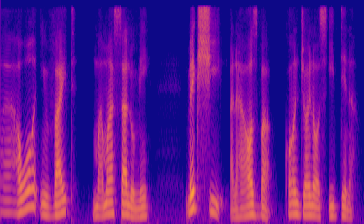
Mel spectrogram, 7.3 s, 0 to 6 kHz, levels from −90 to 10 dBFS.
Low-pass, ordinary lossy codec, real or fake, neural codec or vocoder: 5.4 kHz; MP3, 48 kbps; fake; codec, 16 kHz, about 1 kbps, DyCAST, with the encoder's durations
